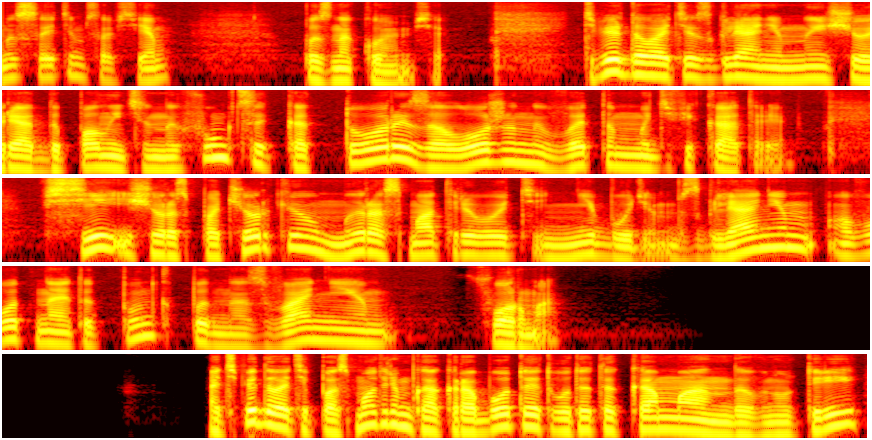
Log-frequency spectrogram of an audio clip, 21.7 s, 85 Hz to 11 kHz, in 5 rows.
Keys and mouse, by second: 12.2 drag.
